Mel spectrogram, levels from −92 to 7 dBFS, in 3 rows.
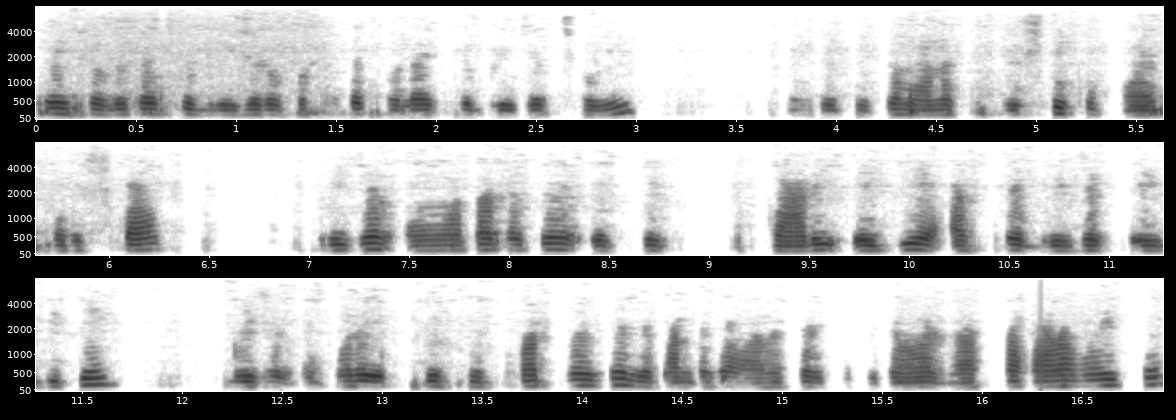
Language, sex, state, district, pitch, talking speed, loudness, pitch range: Bengali, male, West Bengal, Jalpaiguri, 135 Hz, 160 wpm, -24 LUFS, 130-150 Hz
